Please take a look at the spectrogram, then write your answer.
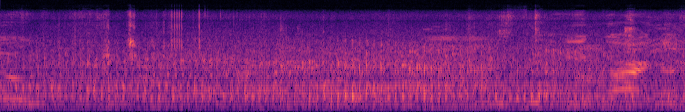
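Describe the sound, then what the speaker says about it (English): A helicopter hovers overhead, its steady rotor drone filling the background under a crowd gathered outdoors, with voices talking over the constant whirring. "when you have choppers hang over you. Messes with the audio, right?"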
